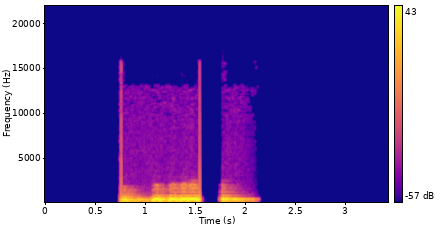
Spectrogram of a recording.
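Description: An owl gives low, wavering hoots, a longer quavering note followed by a shorter one.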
